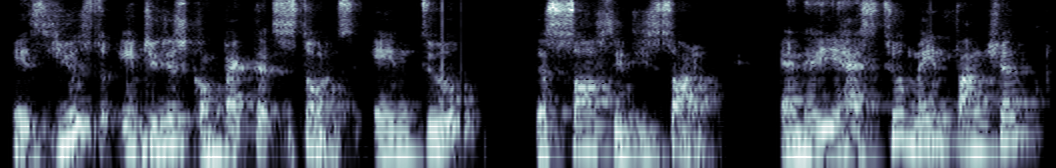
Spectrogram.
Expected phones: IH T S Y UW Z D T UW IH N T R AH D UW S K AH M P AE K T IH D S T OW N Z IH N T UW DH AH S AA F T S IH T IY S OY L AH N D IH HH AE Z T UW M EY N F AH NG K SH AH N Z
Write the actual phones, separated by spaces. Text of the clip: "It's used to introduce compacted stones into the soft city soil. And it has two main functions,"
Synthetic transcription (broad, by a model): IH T S Y UW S T UW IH N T R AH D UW S K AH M P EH K T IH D S T OW N S IH N T UW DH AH S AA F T S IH T IY S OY N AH N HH IH HH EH S T UW M EY N F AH NG K SH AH N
